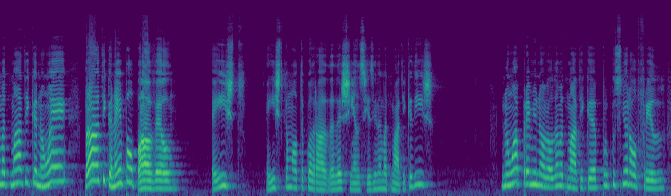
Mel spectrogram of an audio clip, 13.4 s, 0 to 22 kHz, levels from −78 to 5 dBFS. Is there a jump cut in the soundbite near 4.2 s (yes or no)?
no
